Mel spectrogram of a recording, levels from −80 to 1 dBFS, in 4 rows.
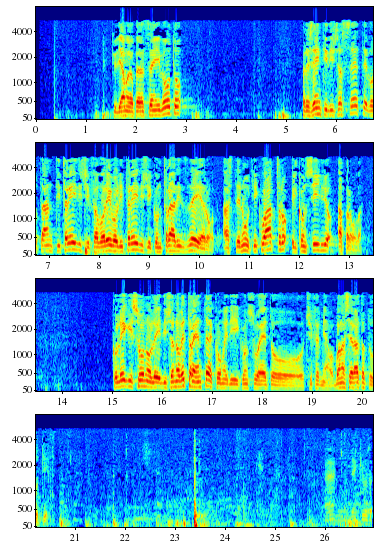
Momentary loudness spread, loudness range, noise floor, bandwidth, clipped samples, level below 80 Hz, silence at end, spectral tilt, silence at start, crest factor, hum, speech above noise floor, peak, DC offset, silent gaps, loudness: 22 LU; 13 LU; -51 dBFS; 8 kHz; 0.2%; -34 dBFS; 0 s; -7.5 dB/octave; 1.2 s; 14 dB; none; 40 dB; 0 dBFS; under 0.1%; none; -11 LUFS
